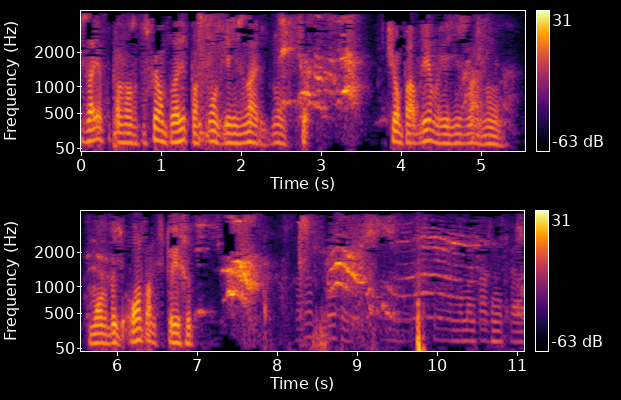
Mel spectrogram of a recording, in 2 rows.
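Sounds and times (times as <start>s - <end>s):
speech: 0.0s - 3.0s, 3.9s - 7.1s, 10.7s - 11.0s
child sharp cry with wailing: 8.6s - 11.0s.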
